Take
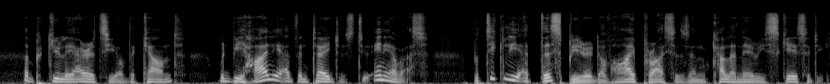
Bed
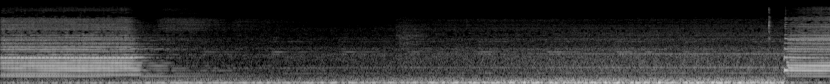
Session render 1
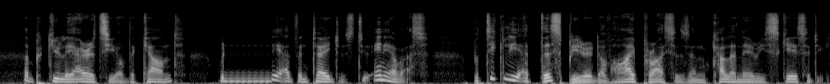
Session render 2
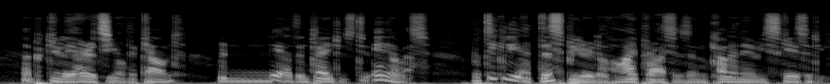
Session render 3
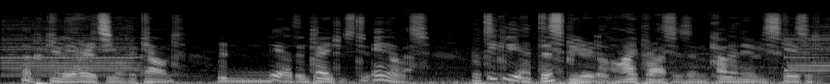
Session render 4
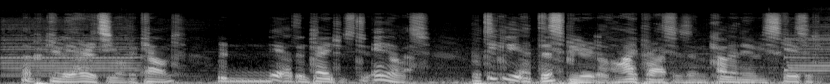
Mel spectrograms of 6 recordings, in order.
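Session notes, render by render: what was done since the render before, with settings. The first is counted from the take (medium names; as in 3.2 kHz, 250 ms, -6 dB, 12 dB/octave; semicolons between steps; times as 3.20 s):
0.67–1.26 s: treble shelf 2.5 kHz +7.5 dB; 2.24 s: stutter in place 0.06 s, 8 plays
every event in the spectrogram widened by 60 ms; Shepard-style flanger falling 0.97 Hz
add bed -17 dB
trim +8 dB; peak limiter -2 dBFS, peak gain reduction 1.5 dB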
